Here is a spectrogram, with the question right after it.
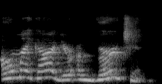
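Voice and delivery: abrupt, unfiltered, sudden blurted outburst. Retelling what a woman blurted out in a waiting room: imitating a loud blurt. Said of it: "a voice that I am convinced had like a secret megaphone".

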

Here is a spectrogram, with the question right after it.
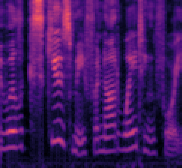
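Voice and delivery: plain reading voice

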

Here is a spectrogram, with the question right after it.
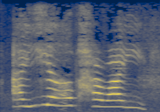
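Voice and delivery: high, loud, cried-out exclamation. Reading Pip's line to Kit before the plane has landed, cried out. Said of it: "cried Pip".

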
